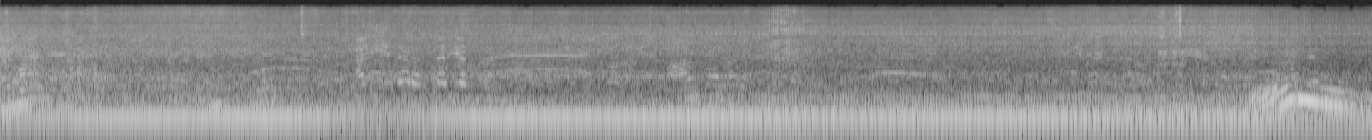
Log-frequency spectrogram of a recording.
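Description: Sports car engines running at low speed as the cars roll past one after another, a steady low drone, with a brief rev that rises and falls near the end. Crowd chatter underneath.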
